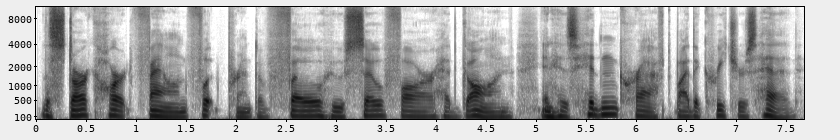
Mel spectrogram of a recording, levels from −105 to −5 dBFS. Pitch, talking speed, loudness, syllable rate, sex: 105 Hz, 155 wpm, -20 LUFS, 3.3 syllables/s, male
